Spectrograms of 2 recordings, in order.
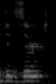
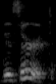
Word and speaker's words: desert: position like so to desert the army please note dessert as the end of a meal and to desert meaning to leave or to abandon something have the same pronunciation but different grammatical functions so please be careful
